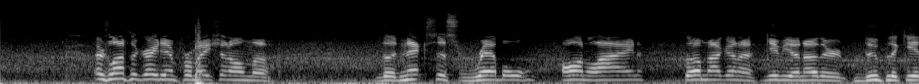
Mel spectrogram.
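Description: A middle-aged man talks calmly and close up into a clip-on microphone.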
